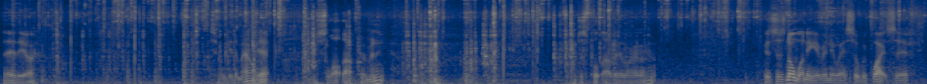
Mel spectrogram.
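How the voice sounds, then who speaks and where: A man who cleans a train station, giving a casual walking tour on his phone, chatty and rambling, with a deep voice. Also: a little hiss or hum. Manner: chatty, rambling, says "you know what I mean". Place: old train station toilets and platforms at night. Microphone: handheld phone.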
